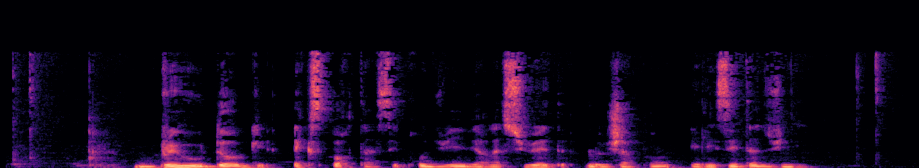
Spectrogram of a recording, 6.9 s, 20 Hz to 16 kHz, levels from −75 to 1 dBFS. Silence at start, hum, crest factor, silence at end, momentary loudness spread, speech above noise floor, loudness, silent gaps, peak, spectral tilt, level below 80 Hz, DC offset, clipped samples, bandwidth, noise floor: 0.1 s; none; 18 dB; 0.85 s; 12 LU; 29 dB; -19 LUFS; none; -2 dBFS; -5 dB/octave; -54 dBFS; under 0.1%; under 0.1%; 11.5 kHz; -48 dBFS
